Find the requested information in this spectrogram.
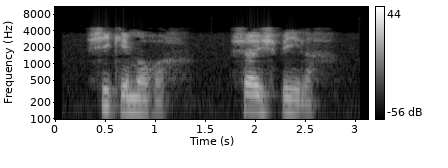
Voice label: "chiquemacher", Alsace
